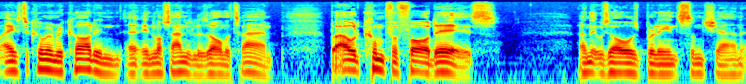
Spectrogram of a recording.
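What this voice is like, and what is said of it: Northern English accent. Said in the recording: “my accent is from the north of England, so it's a little bit different from the from the southern accent.”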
